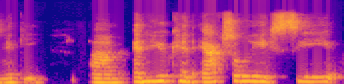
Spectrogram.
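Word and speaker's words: Michie: the tavern and by the way it's called Nikki tavern yes yeah yeah it's spelled Mich ie but it's pronounced Nikki and you can actually see what the rest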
